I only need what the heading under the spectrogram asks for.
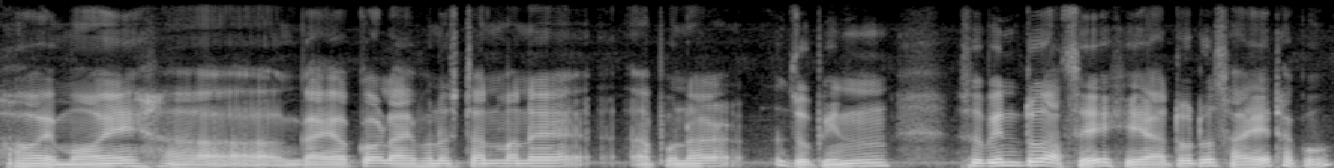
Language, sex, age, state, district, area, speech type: Assamese, male, 18-30, Assam, Nagaon, rural, spontaneous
